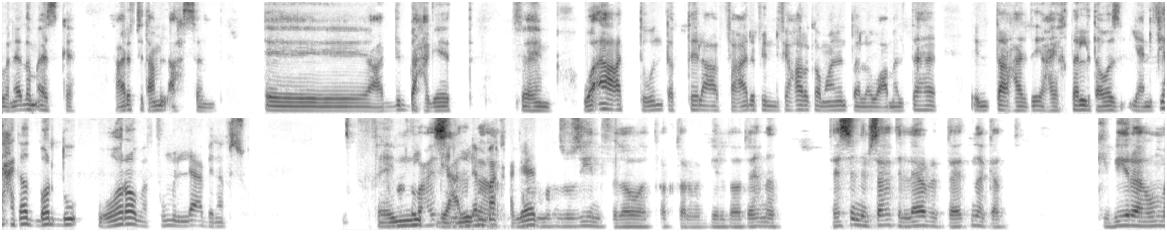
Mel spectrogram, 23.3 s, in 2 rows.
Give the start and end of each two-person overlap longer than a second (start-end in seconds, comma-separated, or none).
15.4-17.0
